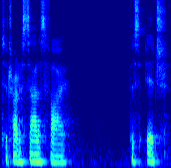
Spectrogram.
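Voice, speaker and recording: Earnest and confessional, the male vlogger thinks out loud in a personal monologue. His low voice keeps a fairly flat melody, and he speaks in short, deliberate bursts.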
